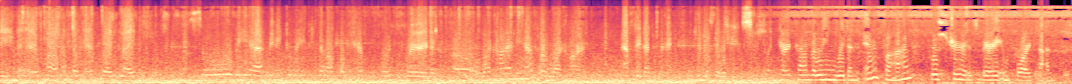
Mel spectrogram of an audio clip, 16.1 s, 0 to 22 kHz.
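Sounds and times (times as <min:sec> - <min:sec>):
airliner cabin rumble: 0:00.0 - 0:16.0
indistinct voices: 0:00.0 - 0:16.0.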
